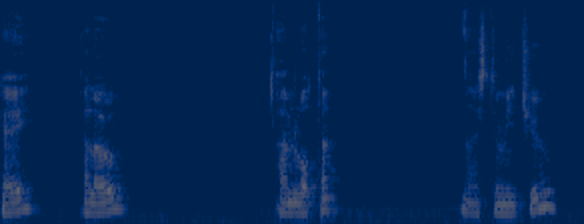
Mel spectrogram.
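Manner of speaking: slow, uncomfortable, awkward delivery. Retelling her answer to the greeting: imitating an awkward reply. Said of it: "she responded a bit also with awkwardness".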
